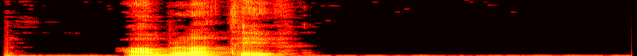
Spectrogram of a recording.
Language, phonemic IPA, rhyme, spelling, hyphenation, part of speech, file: Norwegian Bokmål, /ˈɑːblatiːʋ/, -iːʋ, ablativ, ab‧la‧tiv, noun / adjective, NB - Pronunciation of Norwegian Bokmål «ablativ».ogg
- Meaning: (noun) the ablative case (the fundamental meaning of the case being removal, separation, or taking away); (adjective) ablative (relating to the erosion of a land mass)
